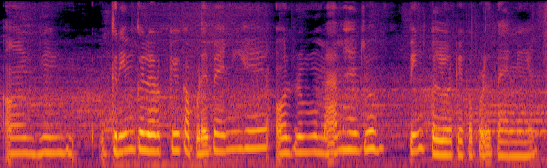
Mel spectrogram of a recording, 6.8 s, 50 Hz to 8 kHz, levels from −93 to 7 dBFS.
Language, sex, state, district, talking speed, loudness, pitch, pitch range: Hindi, female, Madhya Pradesh, Dhar, 155 wpm, -17 LUFS, 250 Hz, 235-275 Hz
